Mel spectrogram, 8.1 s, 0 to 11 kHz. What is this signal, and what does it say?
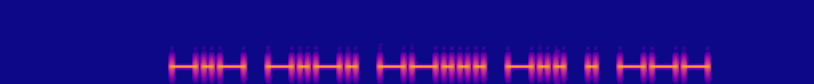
Morse code, heard as a keyed tone, about 15 wpm, 700 Hz. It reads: KC7DEO
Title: USA Call Signs - 6 Characters - Repeated 2x - 15wpm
